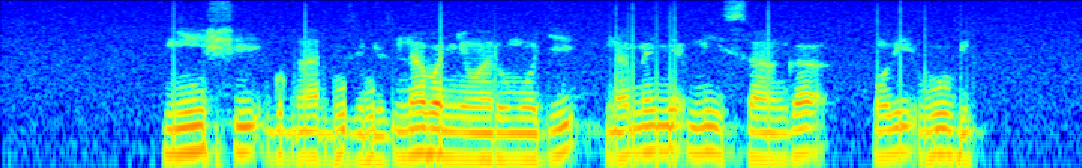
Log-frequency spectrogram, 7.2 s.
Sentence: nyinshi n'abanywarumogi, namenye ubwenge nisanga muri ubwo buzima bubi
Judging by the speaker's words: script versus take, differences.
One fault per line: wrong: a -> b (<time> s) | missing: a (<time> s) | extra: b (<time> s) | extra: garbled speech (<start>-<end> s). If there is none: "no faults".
extra: garbled speech (1.7-2.6 s)
missing: ubwenge (4.5 s)
missing: ubwo buzima (6.0 s)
